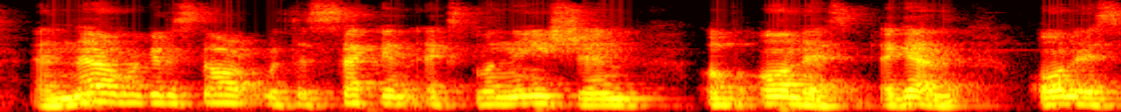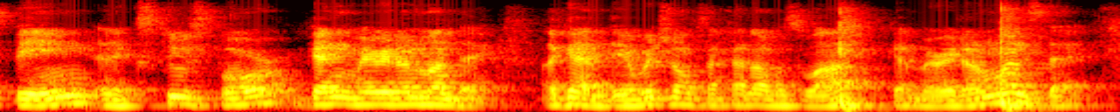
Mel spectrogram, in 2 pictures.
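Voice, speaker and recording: Noticeable background noise and audible room echo surround a man's voice. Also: medium pitch for a man, ordinary pitch variation. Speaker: Talmud teacher. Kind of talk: lecture. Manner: fast.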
